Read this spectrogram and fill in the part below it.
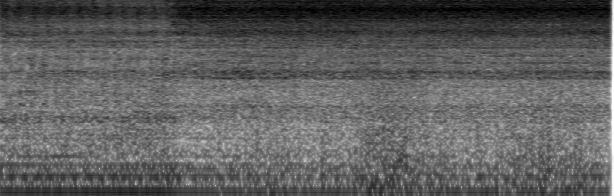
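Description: Backlapping machine spinning several reel mower reels at once, a loud, steady mechanical whir and grinding hum that continues unbroken, with a slight shift in tone partway through before cutting off abruptly.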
